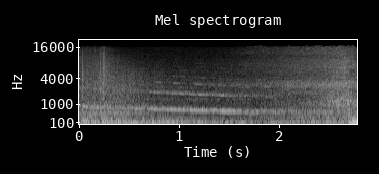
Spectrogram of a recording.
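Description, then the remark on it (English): An ambulance siren wails steadily as paramedics take a wounded shooting victim to hospital, its pitch sliding slowly downward as if passing by, over a low rumble of traffic, with a brief thump near the end and no voices. “With his life on the line, paramedics load Tommy into an ambulance.”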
